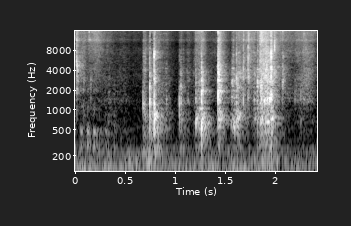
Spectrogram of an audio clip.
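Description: Handling noise of a 1911 pistol being lifted off a table and pushed into a Kydex inside-the-waistband holster: a quick run of soft clicks and rustles, the loudest near the end as the gun goes into the holster.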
